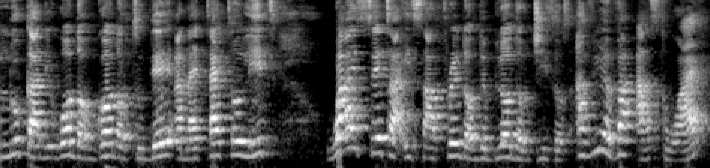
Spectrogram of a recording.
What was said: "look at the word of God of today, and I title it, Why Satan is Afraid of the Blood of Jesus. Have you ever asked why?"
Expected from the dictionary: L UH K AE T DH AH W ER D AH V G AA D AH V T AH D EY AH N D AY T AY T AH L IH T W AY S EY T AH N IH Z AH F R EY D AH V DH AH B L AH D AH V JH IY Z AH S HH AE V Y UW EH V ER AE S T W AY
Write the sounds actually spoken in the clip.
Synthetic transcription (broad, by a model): L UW K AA T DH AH W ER D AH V G AA D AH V T AH D EY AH N AY T AY T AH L IH T W AY S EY T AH IH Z AH F R EY D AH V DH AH B L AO D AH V JH IY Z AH S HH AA V Y UW EH V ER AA S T W AY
